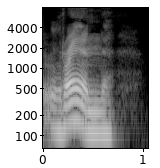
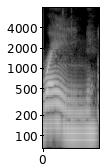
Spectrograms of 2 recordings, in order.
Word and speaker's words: reine: Um, R E I N E, which is pronounced Ren, not not rain.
